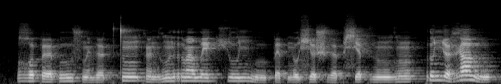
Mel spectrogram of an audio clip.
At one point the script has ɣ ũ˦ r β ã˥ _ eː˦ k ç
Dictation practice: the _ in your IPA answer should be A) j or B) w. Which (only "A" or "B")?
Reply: B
